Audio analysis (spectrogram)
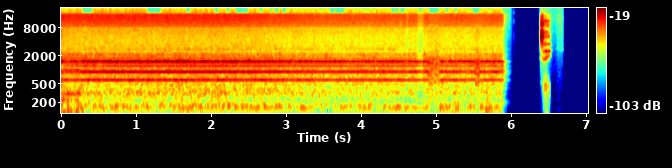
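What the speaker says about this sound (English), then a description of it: "Someone's got the Hoover on." A Hoover vacuum cleaner drones steadily in the background, a constant whining hum with fixed tones that holds for about six seconds before cutting off abruptly, followed by a brief faint blip.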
